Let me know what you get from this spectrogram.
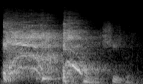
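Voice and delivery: croaky after a cough; clearing a tickly throat; throat tickle. Real, not acted. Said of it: "a little tickle".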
